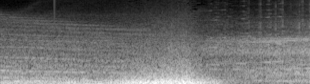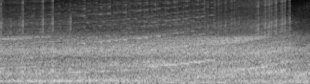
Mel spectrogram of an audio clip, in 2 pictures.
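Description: Sci-fi outro sound effect: a deep rumble swells to a loud peak and cuts off suddenly about two seconds in, followed by a layered whine that slowly rises in pitch.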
